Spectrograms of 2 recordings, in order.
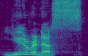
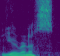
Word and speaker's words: Uranus: I'm an astronaut and my next mission is Uranus doesn't really make much sense unless you pronounce the planet incorrect but uh I get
